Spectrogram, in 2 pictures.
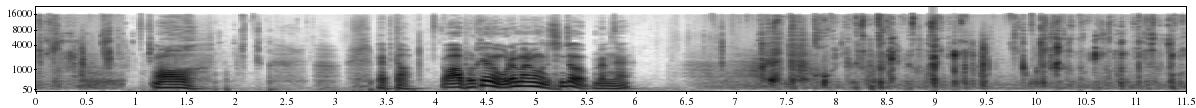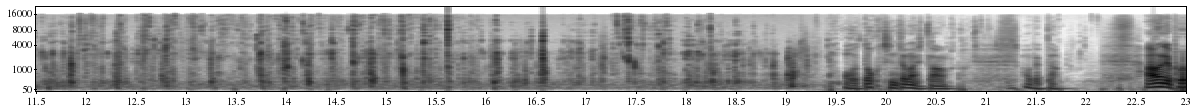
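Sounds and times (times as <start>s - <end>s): chewing with wet mouth smacks: 0.0s - 1.2s, 1.8s - 2.4s, 6.6s - 19.6s.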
